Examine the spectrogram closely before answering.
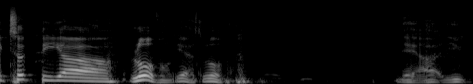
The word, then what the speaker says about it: Louisville: the uh louisville yes louisville yeah you i don't care how that's spelled it's louisville all right but you see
